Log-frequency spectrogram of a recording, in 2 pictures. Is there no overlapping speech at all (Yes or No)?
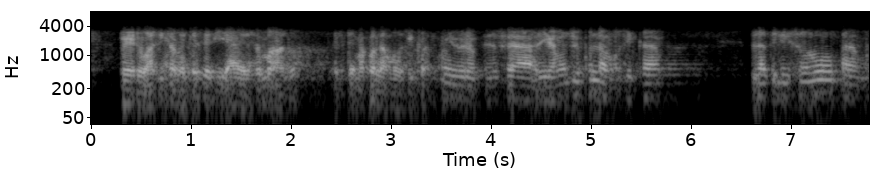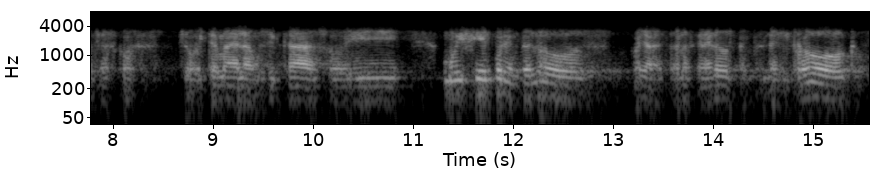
Yes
